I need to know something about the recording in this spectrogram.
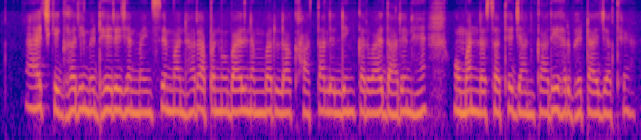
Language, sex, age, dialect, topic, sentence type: Chhattisgarhi, female, 25-30, Northern/Bhandar, banking, statement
